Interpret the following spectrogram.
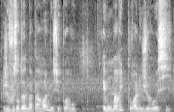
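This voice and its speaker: A woman's voice: medium pitch, little pitch movement, fast, warm tone, natural voice. A woman voicing a dignified young countess who speaks with composed, restrained intensity in an audiobook reading.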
